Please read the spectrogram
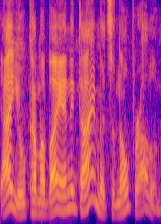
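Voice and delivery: put-on loose Italian accent. Speaker retells a friend's offer to come by his place: Andrea's Italian accent. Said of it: "kind of in his Italian accent".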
